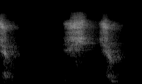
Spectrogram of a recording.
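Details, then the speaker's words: Vocal imitation of the normal radial artery sound heard on blind (continuous-wave) Doppler, illustrating the audible Doppler signal over the radial artery. "ese sonido me familiarizaba con la arteria y en el casete que yo les comento tiene capítulos de cómo se escucha el doppler ciego o el doppler continuo en este caso también pulsado ya porque es un sonido audible por el oído humano"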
